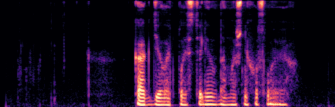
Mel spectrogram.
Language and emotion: Russian, neutral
